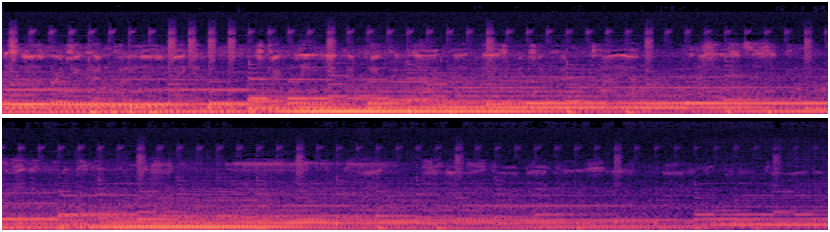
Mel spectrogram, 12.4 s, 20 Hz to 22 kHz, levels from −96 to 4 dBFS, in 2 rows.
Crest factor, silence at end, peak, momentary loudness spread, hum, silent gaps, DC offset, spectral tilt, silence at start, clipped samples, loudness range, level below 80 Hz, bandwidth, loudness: 16 dB; 0 s; -12 dBFS; 13 LU; none; none; under 0.1%; -6.5 dB/octave; 0 s; under 0.1%; 10 LU; -40 dBFS; 10 kHz; -29 LUFS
